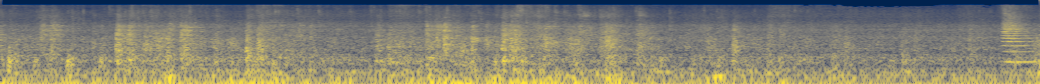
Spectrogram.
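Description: Wind rushes past outside a moving train.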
